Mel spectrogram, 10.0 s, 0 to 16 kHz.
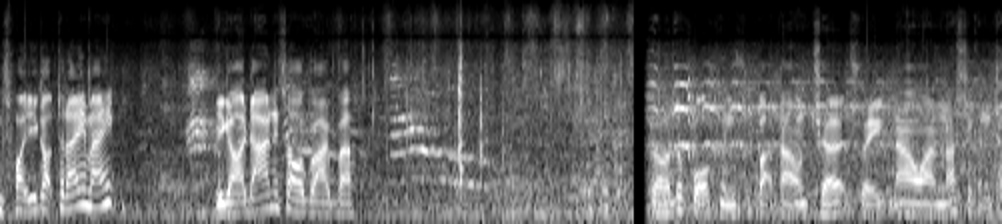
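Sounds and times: child's high-pitched squeal: 3.9s - 5.0s.

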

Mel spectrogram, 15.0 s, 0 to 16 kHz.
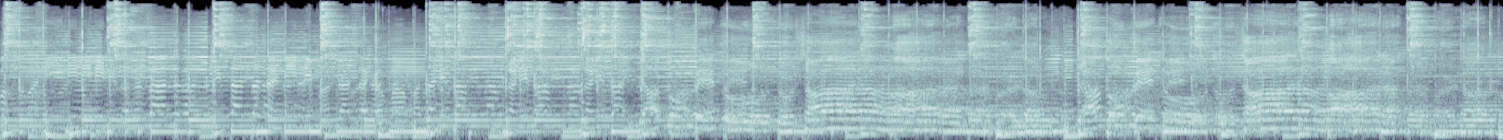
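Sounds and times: hand cymbals struck in rhythm: 0.0s - 15.0s
men singing devotional song: 0.0s - 15.0s
tabla: 0.0s - 15.0s.

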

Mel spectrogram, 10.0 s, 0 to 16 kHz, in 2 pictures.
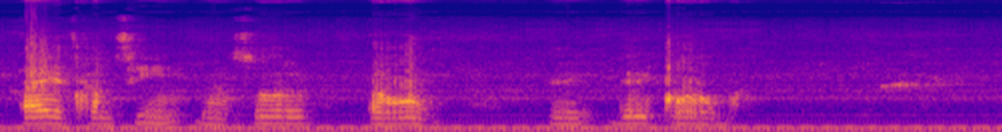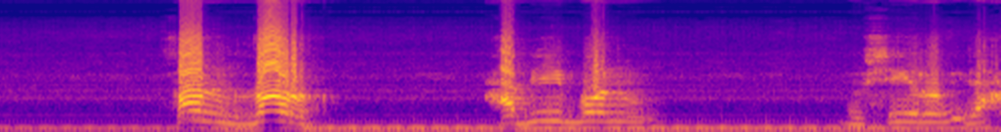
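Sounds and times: low hum with faint pulse: 0.0s - 10.0s
man speaking: 0.1s - 3.8s, 5.8s - 6.8s, 7.4s - 8.4s, 9.2s - 10.0s.

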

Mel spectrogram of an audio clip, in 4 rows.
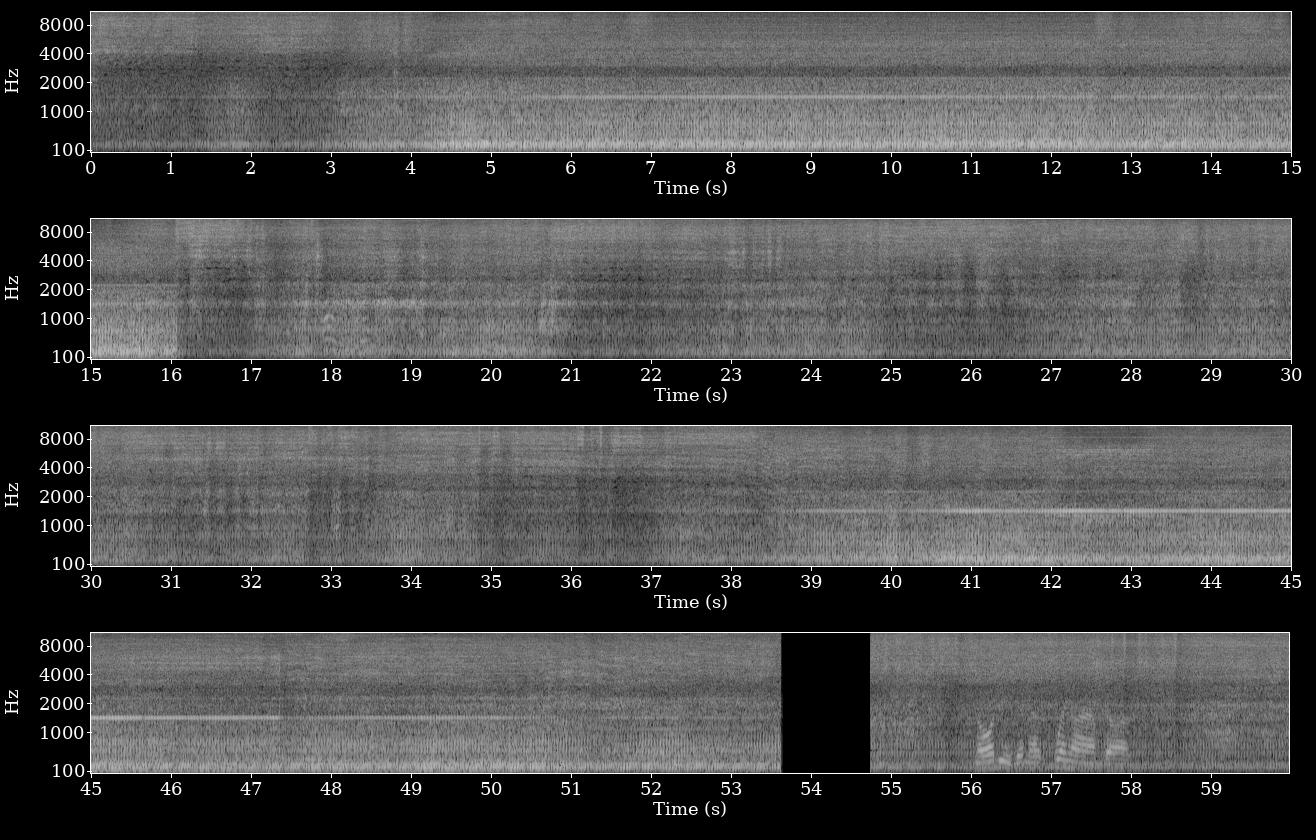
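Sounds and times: sandblaster hissing: 0.0s - 7.1s, 12.5s - 53.6s, 54.8s - 59.9s.

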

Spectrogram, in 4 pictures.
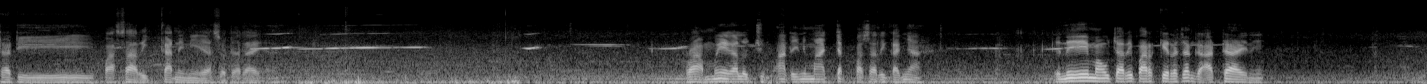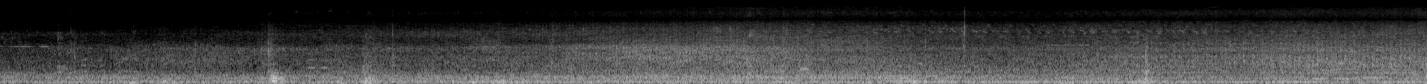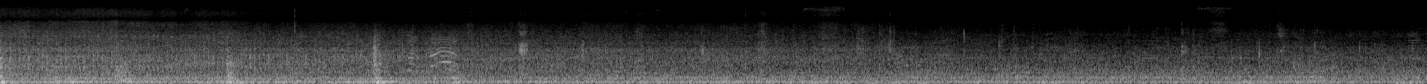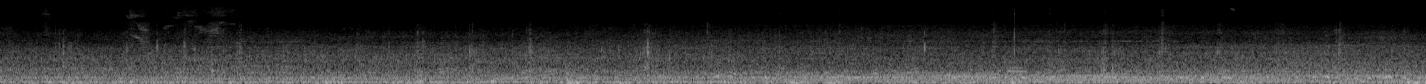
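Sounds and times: car and van engines running: 0.0s - 57.0s
background voices: 10.2s - 57.0s.

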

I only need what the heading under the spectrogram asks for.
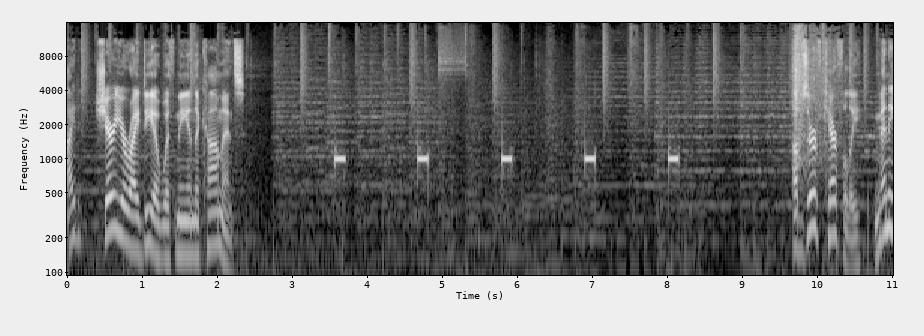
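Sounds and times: background music: 0.0s - 11.0s
high-pitched timer beeps: 3.6s - 3.8s.

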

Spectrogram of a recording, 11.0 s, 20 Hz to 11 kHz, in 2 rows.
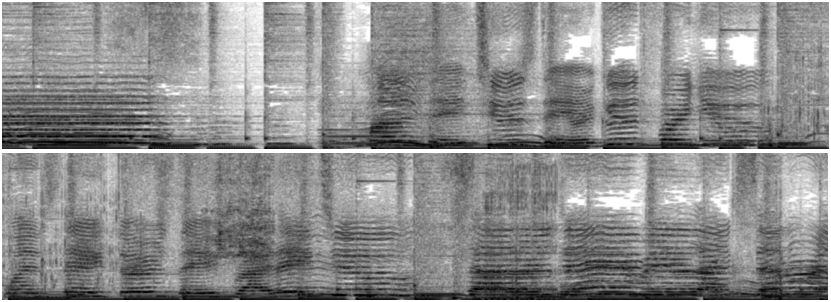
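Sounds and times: voices singing children's song: 0.0s - 1.3s, 2.4s - 11.0s
bright backing track with bass: 0.0s - 11.0s.

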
